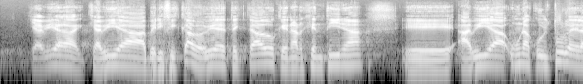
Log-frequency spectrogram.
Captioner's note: speaking in foreign language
